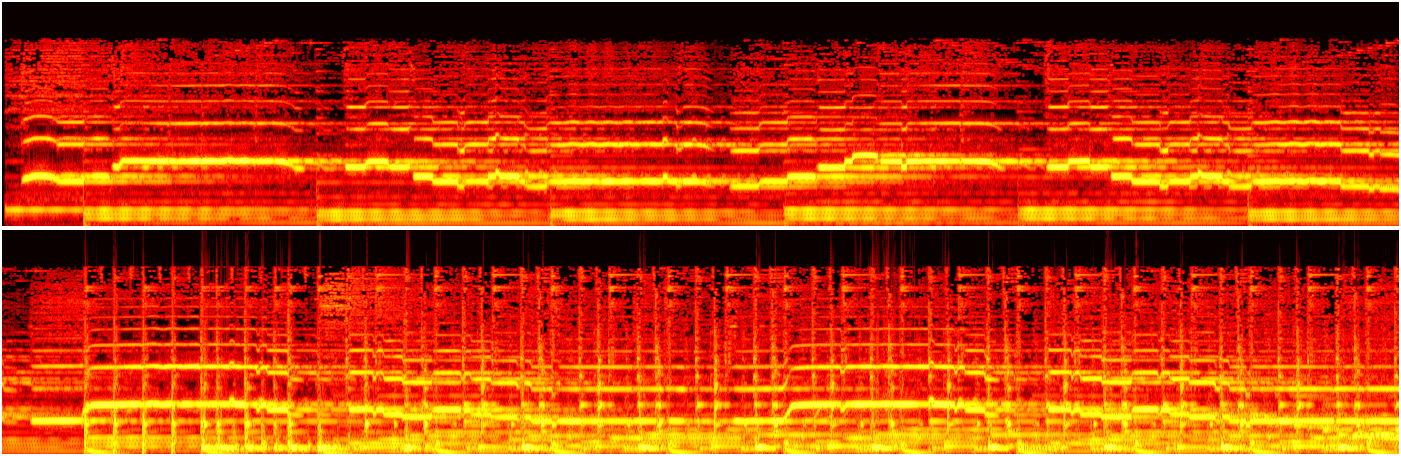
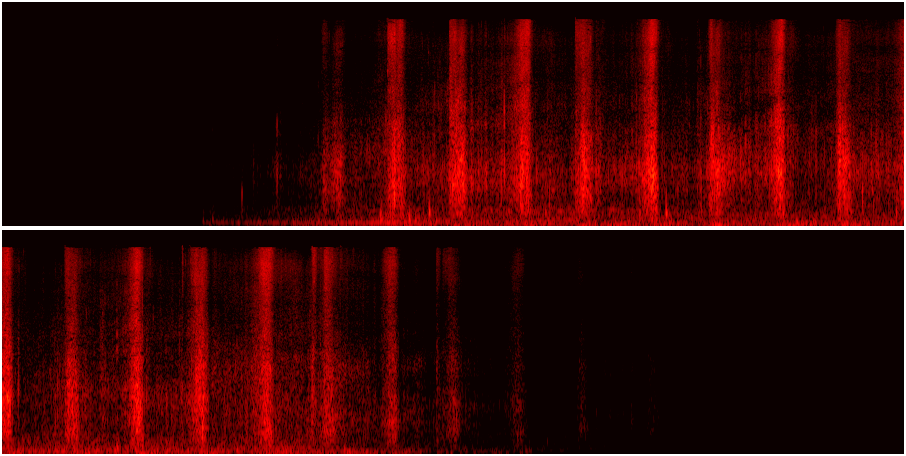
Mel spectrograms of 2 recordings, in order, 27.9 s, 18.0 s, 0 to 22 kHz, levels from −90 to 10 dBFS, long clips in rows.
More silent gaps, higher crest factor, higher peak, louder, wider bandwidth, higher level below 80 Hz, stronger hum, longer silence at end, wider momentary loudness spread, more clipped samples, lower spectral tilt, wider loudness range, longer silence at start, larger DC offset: neither; second, 10 dB vs 28 dB; first, 0 dBFS vs -26 dBFS; first, -11 LUFS vs -48 LUFS; second, 11.5 kHz vs 16 kHz; first, -28 dBFS vs -70 dBFS; neither; second, 0 s vs 3.2 s; second, 6 LU vs 17 LU; first, 0.1% vs under 0.1%; first, -5.5 dB/octave vs -1.5 dB/octave; second, 3 LU vs 13 LU; second, 0.05 s vs 2.55 s; neither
